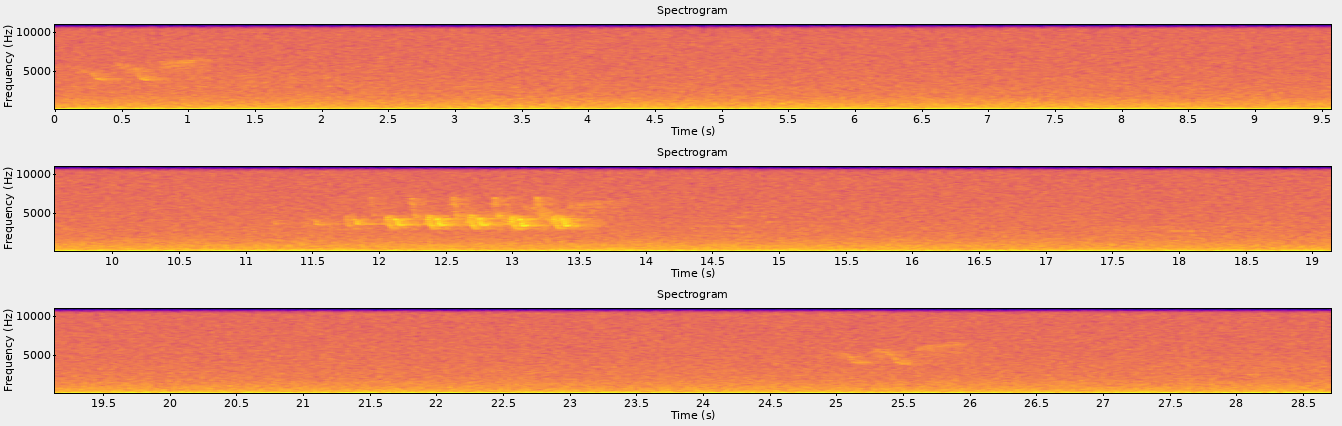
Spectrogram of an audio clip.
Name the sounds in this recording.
Black-throated Blue Warbler, Ovenbird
